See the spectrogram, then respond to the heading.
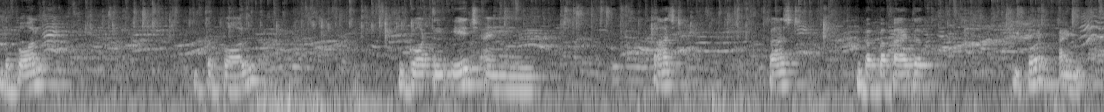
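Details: Male speaker with self-reported stammering: stuttering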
